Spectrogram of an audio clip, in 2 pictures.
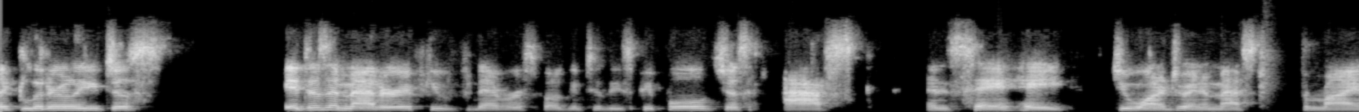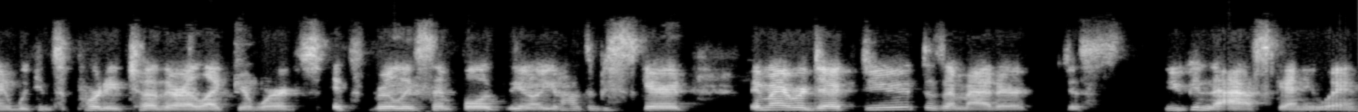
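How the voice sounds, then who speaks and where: A very fast, fairly low-pitched woman's voice with an American accent and fairly even intonation over a quiet background. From US, San Diego. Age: 20s. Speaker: writer. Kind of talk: casual interview chat. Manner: casual, many fillers.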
